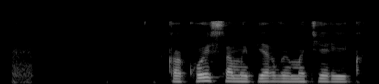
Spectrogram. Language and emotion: Russian, neutral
